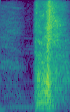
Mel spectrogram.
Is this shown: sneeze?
yes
